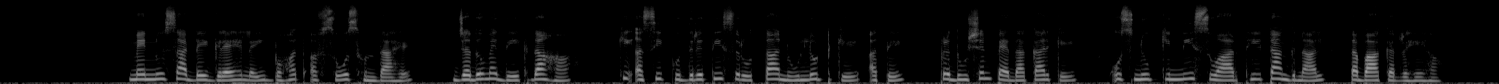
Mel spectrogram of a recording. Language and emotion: Punjabi, sad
